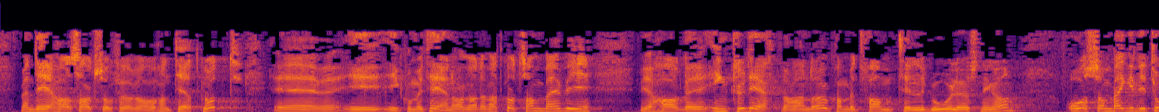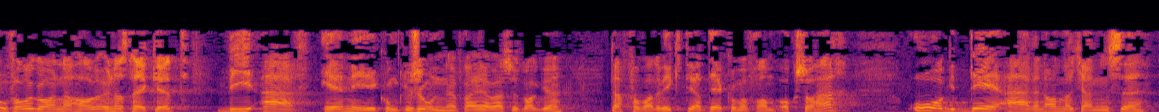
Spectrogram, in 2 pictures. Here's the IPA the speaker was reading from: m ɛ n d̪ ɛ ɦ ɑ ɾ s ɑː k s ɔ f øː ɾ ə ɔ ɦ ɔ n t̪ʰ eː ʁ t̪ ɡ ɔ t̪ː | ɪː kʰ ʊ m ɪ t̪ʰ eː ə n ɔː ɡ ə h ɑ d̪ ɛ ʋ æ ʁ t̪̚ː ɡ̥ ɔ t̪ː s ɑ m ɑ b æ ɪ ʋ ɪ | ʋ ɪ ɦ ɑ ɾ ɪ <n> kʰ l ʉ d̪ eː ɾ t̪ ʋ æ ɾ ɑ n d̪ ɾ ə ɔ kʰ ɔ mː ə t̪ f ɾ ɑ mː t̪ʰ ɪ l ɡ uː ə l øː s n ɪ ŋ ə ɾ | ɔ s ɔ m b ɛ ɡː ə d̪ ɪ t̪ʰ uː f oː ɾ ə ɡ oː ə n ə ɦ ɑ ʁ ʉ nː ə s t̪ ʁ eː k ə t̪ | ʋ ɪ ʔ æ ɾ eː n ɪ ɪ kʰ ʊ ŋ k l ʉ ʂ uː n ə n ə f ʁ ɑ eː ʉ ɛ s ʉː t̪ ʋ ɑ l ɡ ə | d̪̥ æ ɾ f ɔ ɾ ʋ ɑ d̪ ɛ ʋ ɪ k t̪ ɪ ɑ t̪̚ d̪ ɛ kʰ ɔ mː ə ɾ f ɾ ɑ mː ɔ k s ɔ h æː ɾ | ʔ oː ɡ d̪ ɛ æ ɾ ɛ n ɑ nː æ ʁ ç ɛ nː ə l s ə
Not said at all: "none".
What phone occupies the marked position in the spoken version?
ŋ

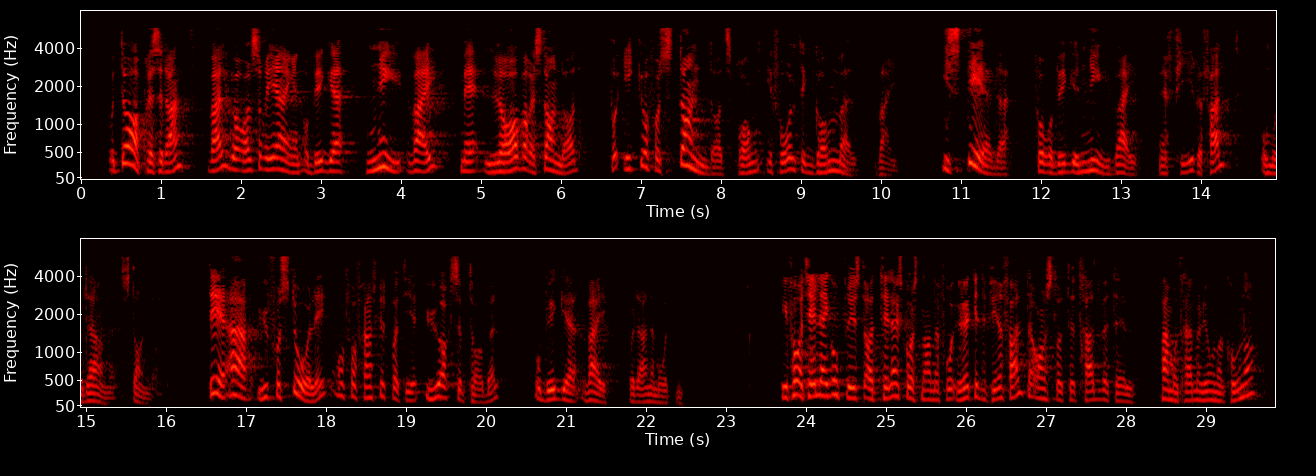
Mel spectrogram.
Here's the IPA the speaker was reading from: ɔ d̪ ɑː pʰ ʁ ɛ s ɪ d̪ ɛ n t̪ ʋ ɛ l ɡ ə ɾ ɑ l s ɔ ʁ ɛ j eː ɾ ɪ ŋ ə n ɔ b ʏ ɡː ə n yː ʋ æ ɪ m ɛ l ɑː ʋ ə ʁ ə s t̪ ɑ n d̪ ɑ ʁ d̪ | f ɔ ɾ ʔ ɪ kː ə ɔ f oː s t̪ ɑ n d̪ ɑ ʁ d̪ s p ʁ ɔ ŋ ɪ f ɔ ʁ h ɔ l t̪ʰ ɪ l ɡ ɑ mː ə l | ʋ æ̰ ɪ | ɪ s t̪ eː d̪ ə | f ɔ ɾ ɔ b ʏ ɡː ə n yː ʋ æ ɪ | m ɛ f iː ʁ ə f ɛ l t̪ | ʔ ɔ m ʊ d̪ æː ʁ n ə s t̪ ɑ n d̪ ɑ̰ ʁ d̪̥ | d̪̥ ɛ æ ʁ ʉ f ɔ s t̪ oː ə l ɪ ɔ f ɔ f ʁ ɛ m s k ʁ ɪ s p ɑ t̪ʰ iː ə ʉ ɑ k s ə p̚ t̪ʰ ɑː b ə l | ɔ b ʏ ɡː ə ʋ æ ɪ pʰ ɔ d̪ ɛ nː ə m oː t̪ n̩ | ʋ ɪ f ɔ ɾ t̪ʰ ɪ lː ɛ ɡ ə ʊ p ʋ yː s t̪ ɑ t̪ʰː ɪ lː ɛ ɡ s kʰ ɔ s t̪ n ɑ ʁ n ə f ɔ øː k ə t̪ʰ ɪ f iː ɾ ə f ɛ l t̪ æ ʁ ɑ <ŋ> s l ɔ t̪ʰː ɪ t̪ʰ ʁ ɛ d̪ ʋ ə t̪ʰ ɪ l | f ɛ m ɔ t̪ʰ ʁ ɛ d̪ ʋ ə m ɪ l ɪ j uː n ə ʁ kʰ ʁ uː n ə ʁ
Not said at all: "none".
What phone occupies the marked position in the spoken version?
n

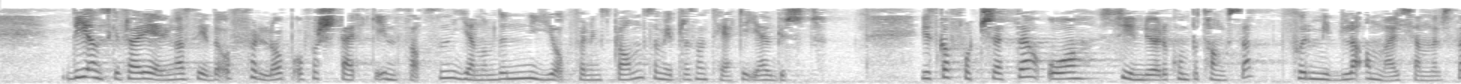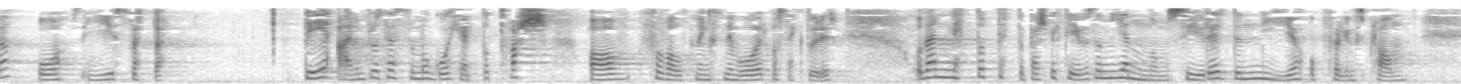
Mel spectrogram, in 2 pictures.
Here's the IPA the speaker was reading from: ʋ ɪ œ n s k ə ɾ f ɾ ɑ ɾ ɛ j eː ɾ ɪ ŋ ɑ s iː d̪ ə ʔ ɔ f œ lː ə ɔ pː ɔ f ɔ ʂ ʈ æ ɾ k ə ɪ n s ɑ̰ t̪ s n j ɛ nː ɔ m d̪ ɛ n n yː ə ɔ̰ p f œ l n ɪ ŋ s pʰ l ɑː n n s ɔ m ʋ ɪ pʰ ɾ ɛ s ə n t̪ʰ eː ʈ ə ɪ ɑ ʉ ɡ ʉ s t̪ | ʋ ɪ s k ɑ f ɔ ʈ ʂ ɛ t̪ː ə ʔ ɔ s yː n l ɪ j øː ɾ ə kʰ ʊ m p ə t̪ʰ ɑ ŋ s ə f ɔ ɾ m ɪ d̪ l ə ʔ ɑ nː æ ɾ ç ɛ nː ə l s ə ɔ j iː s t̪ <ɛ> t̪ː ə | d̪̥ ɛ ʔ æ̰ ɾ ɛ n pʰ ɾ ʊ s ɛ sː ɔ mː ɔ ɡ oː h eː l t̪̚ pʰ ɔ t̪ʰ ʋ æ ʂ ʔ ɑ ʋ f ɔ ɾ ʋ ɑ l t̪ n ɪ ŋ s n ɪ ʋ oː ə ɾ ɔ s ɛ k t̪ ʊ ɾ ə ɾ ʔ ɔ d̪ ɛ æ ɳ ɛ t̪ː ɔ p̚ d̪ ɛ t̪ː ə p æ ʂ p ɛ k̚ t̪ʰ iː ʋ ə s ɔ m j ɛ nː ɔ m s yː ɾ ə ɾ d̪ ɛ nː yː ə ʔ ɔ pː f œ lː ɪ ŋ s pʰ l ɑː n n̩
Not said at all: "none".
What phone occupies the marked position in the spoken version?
œ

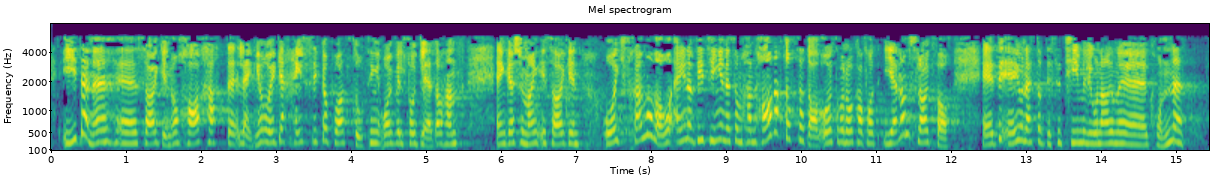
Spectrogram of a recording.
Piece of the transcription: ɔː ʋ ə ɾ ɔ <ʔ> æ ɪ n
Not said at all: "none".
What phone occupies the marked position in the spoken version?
ʔ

